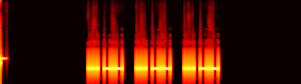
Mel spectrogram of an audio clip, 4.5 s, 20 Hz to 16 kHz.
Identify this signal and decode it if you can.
Morse code, heard as a keyed tone, about 40 wpm, 700 Hz. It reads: SK SK SK
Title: Canadian Provinces and Territories - Repeated 3x - 40wpm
